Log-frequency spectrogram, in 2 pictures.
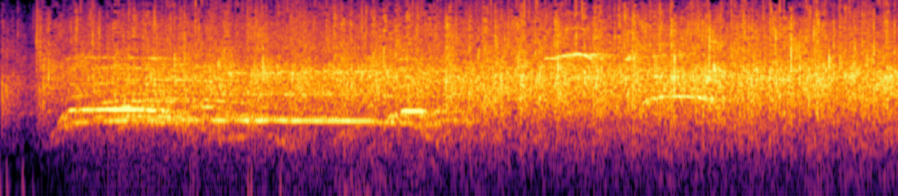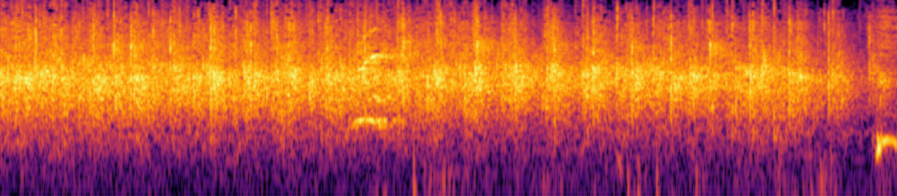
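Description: A live audience applauds steadily for over ten seconds for a submitted question, a dense, even wash of clapping with a few whistles and cheers rising briefly above it.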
